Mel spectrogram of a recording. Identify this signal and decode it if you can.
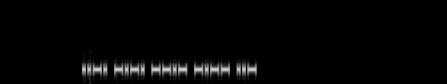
Morse code, heard as a keyed tone, about 44 wpm, 700 Hz. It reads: FCQYU
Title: Code Groups - 5 Letters - 45wpm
